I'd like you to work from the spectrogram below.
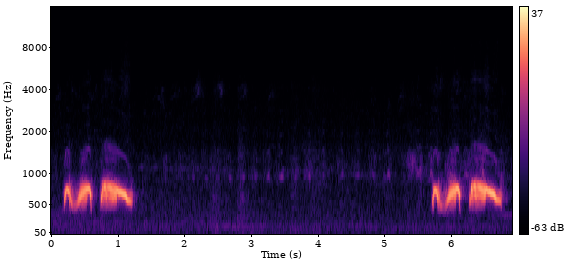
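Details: Spotted dove used to provoke cooing, thổ-style voice: two double-note coos about five seconds apart, with near silence between them.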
